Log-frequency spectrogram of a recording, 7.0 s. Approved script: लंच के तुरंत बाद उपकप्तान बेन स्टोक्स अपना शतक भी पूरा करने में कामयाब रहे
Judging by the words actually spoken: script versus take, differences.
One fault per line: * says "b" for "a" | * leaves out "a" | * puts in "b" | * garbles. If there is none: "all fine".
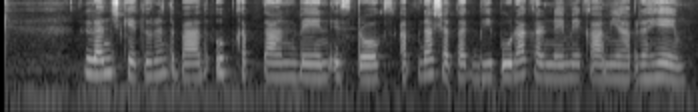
all fine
